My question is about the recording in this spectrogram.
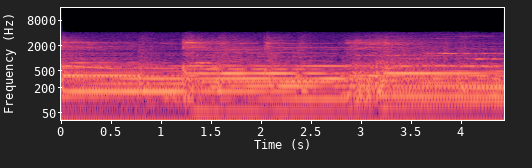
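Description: Live rock band playing an instrumental passage led by electric guitar, sustained chords changing about a second in and again near three seconds.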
